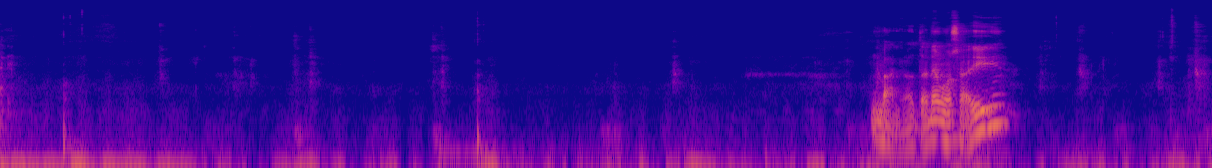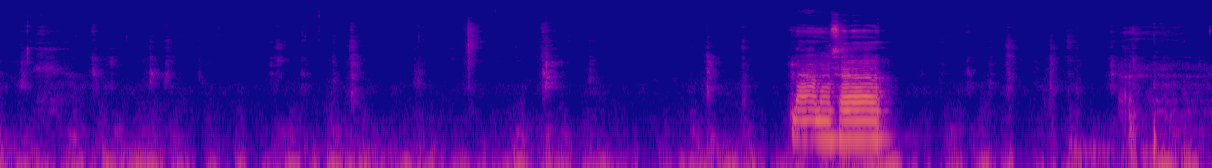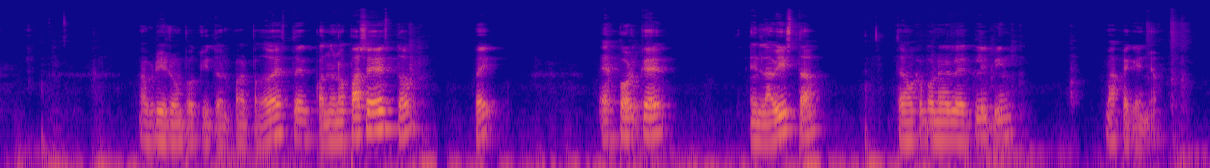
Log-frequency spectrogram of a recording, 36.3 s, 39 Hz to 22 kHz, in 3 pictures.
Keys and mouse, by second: 2.2-10.2 shift+middle drag, 3.0 Tab, 4.4 q, 12.2-23.8 ctrl+middle drag, 15.5 Tab, 19.1 Tab, 22.9 g, 23.8 click, 24.0 ctrl+middle click, 24.4 f, 24.8 click, 25.0-26.8 shift+middle drag, 26.4 f, 26.8 click, 27.2-32.3 shift+middle drag, 30.6 n, 32.3 click, 33.0-36.3 drag, 36.1 Return.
